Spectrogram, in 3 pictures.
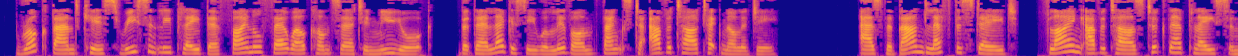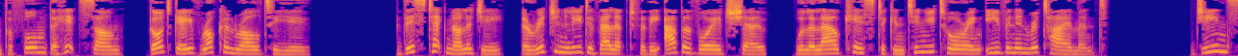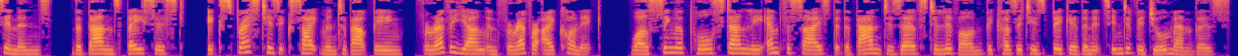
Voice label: English Newsroom Advanced NORMAL Reading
